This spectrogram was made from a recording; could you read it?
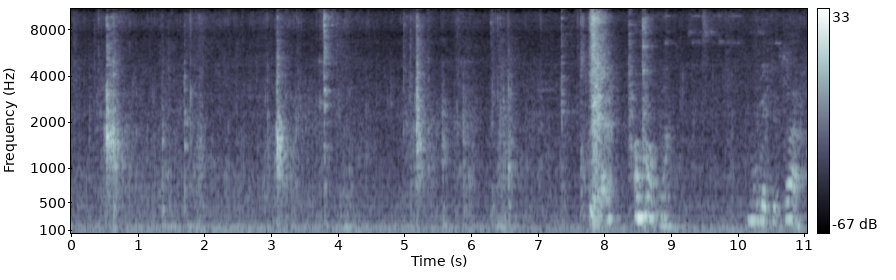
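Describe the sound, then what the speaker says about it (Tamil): Country chicken curry is stirred in a pan with a spoon, making intermittent scraping and clinking sounds over a soft sizzle, while a person talks throughout. "இப்போ இதை வந்து நம்ம கிண்டிடுவோம்"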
